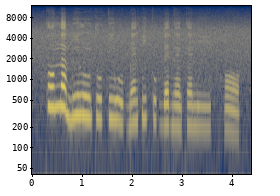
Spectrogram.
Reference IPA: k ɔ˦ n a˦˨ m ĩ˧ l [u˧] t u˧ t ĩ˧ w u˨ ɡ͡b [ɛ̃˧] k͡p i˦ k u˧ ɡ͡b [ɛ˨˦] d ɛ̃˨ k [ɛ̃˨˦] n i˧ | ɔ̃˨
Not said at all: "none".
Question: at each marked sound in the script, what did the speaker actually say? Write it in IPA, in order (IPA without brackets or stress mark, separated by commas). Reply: ũ˧, ɛ̃˧, ɛ˧, ɛ̃˧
